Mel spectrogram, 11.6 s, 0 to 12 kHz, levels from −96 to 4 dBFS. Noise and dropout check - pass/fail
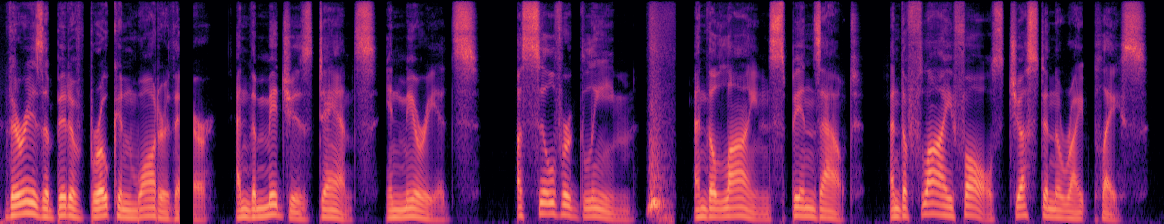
fail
